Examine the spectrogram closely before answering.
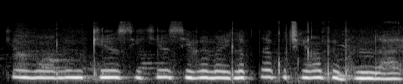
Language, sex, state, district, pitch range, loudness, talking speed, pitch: Hindi, female, Uttar Pradesh, Jalaun, 300-320 Hz, -12 LUFS, 180 wpm, 310 Hz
